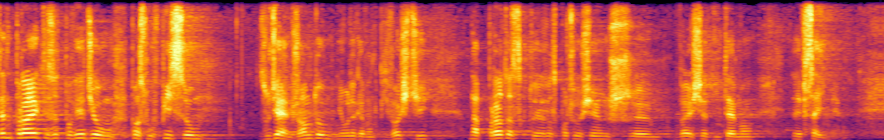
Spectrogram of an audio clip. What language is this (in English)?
Polish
